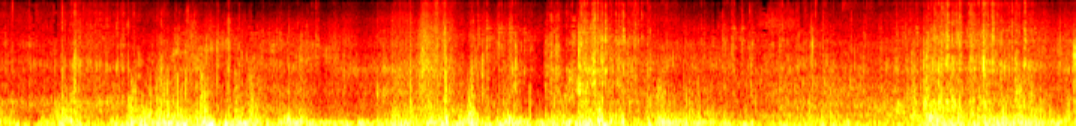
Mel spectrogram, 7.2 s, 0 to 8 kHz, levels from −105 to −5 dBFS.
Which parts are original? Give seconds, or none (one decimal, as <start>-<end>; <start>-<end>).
0.0-2.2; 3.1-7.2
